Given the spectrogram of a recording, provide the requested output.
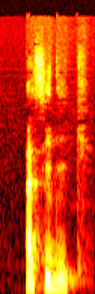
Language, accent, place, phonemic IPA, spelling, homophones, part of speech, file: French, France, Lyon, /a.si.dik/, acidique, hassidique / hassidiques / acidiques, adjective, LL-Q150 (fra)-acidique.wav
- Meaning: acidic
